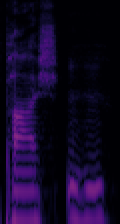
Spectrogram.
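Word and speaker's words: Pache: It's Posh, or Drew Waters, and then either Bryce Wilson or Kyle Wright.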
